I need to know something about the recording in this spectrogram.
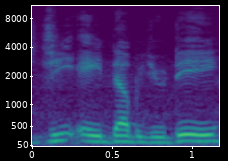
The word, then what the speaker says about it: Gad: So we're the tribe of Yehuda, which is the royalty, and the tribe of Gad, which is Gawd, how you pronounce that.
